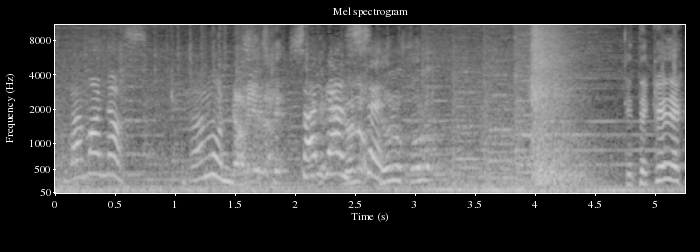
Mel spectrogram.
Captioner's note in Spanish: Portazo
